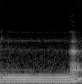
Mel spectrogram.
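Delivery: "le" as a long held L sound; letter sound. Shown as a demonstration. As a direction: hold the L of "le", releasing into a short vowel.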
